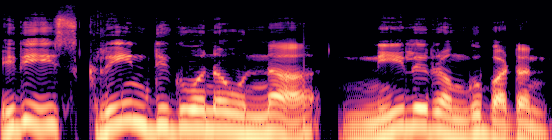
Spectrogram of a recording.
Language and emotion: Telugu, neutral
